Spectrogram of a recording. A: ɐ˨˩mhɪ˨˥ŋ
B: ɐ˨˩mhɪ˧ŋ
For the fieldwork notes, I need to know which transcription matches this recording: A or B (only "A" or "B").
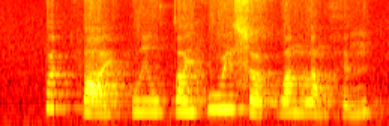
A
